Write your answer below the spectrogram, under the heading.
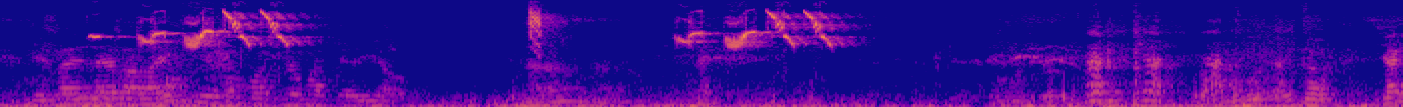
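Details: Morning song of a double-collared seedeater in the ziper style: two quick phrases of high, sharp, rattling notes about three seconds apart, followed by people talking in the background.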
